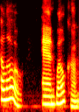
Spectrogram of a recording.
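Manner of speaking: calm, gentle, soothing female voice. Describing a relaxation recording's two voices, speaker imitates its greeting: soothing female voice. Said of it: "I'm trying to do a fem- soothing female voice".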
